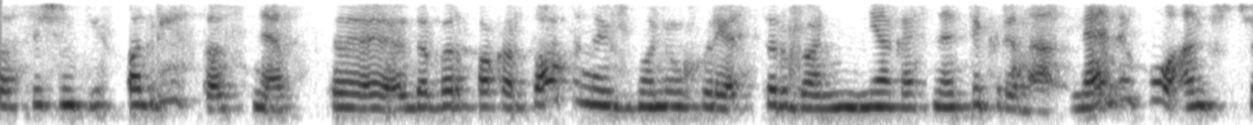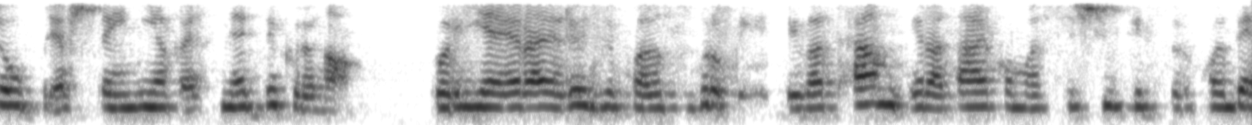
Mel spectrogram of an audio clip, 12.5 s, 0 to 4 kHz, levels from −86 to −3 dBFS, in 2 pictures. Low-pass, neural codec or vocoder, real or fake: 3.6 kHz; codec, 24 kHz, 6 kbps, HILCodec; fake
